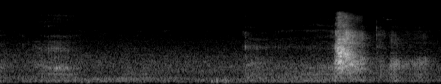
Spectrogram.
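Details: Boxer dogs, two of them, playing together. A single sharp, loud bark cuts through quiet surroundings about three seconds in, followed by a softer huff; faint low rumbling sits underneath.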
